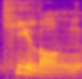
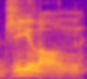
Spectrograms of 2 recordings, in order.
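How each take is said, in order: First: The name is given its familiar English pronunciation. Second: The name is given its Mandarin Chinese pronunciation.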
